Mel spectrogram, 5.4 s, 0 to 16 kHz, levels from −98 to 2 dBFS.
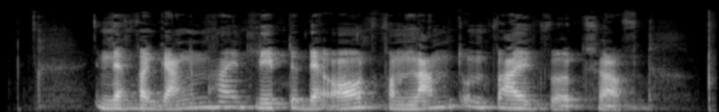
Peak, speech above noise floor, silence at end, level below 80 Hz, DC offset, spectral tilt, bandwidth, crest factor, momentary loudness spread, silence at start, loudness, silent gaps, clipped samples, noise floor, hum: -4 dBFS; 31 dB; 0.6 s; -70 dBFS; under 0.1%; -7 dB/octave; 10.5 kHz; 24 dB; 10 LU; 0.7 s; -25 LUFS; none; under 0.1%; -57 dBFS; none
